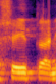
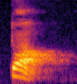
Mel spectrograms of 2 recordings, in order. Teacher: ത്വ, ആ correct point കൊടുക്കുന്ന സ്ഥലം കണ്ടോ? ത്വ, നാവിന്റെ അറ്റല്ല, അറ്റത്തിന് നേരെ മുകൾ ഭാഗം. അത് നമ്മൾ മേലെ പല്ലിന്റെ മുരടിന്ന് കുറച്ച് മേലോട്ട് കയറിയിട്ട് ഉച്ചരിക്കണം.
